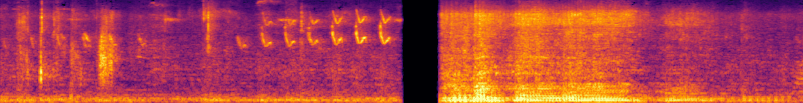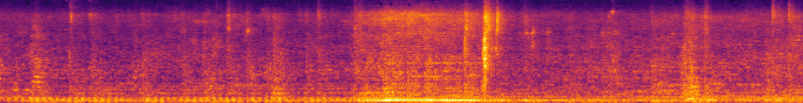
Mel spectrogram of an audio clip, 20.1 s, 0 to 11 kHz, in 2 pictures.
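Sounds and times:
duckling peeping: 0:03.0 - 0:05.0
splashing in a metal pot: 0:12.8 - 0:17.9.

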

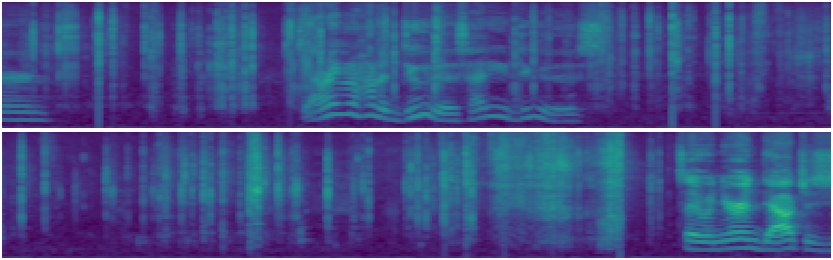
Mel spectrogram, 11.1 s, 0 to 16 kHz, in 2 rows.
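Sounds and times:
plastic lid crinkling and clicking: 0:00.0 - 0:08.7.

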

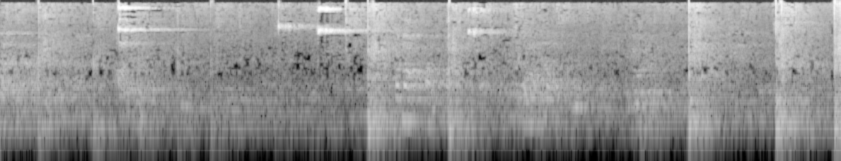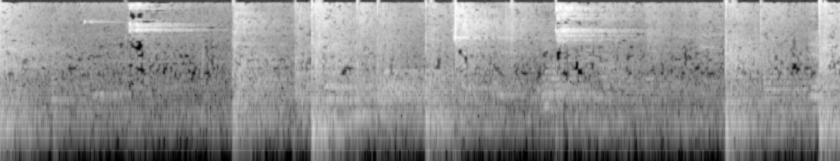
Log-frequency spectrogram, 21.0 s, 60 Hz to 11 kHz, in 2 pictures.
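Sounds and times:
sneaker squeaks: 0:00.4 - 0:02.8, 0:03.4 - 0:05.0, 0:05.6 - 0:06.5, 0:11.5 - 0:13.7, 0:15.8 - 0:18.4
basketball bouncing on court: 0:04.3 - 0:05.0, 0:09.7 - 0:10.9, 0:13.4 - 0:15.0, 0:19.6 - 0:19.9.

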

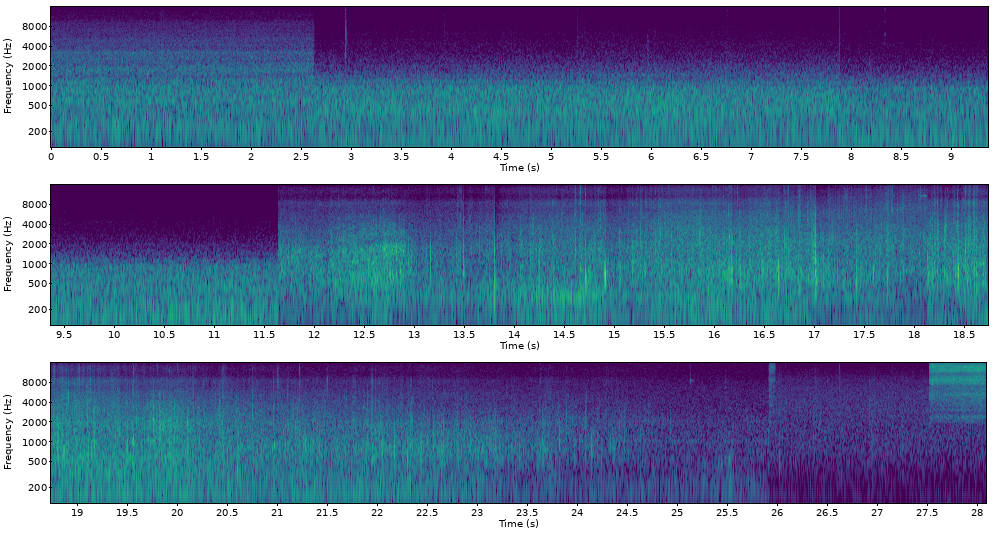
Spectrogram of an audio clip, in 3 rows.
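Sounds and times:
low road rumble: 0:00.0 - 0:27.5
tyres crunching over gravel: 0:11.7 - 0:27.2.

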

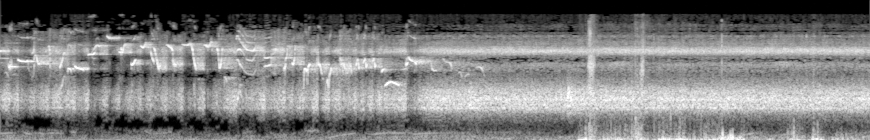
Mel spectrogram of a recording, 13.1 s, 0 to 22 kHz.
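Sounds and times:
bird singing whistled notes: 0:00.0 - 0:07.4
steady high hiss: 0:00.0 - 0:13.0.

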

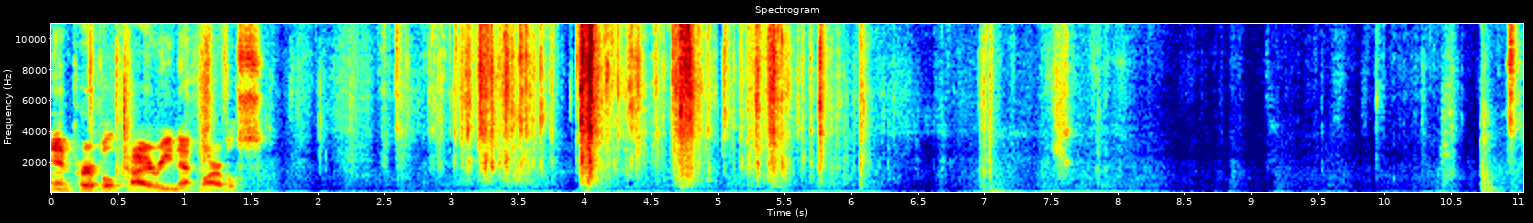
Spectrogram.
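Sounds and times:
foil wrapper tearing and crinkling: 0:02.6 - 0:06.2.

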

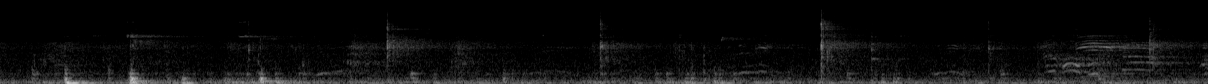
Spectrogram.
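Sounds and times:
shoe squeaks: 0:00.8 - 0:03.5, 0:07.1 - 0:07.7.

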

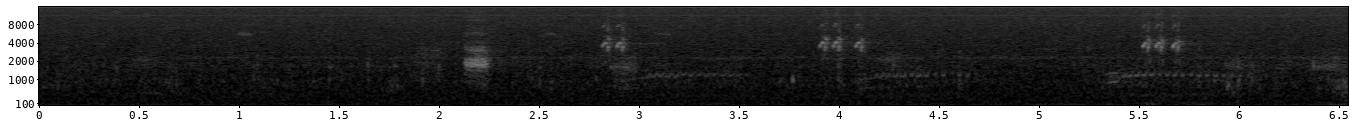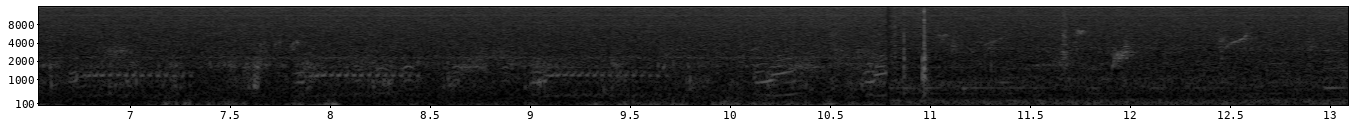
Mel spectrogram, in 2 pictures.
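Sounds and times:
short high duck calls: 0:02.0 - 0:04.6, 0:05.3 - 0:10.8.

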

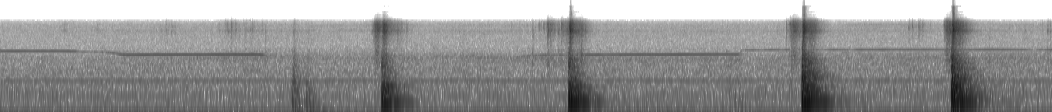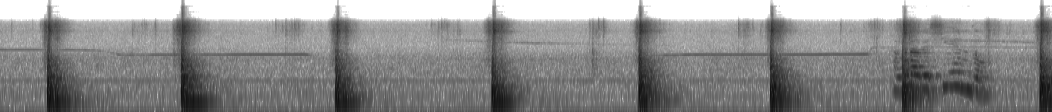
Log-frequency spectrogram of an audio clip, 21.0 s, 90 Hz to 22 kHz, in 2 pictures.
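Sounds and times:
frame drum beats: 0:05.5 - 0:06.1, 0:08.0 - 0:08.4, 0:09.4 - 0:10.0, 0:11.0 - 0:11.4, 0:12.3 - 0:12.8, 0:13.8 - 0:14.3, 0:16.9 - 0:17.4, 0:18.2 - 0:18.6, 0:19.2 - 0:19.9.

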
